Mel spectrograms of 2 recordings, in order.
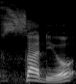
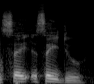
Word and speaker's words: Sadio: Instead of Sadio, I was actually saying Seydou. Instead of Sadio, I was saying Seydou. And guys were like, Otai, it's Sadio. Don't you watch Premier League?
